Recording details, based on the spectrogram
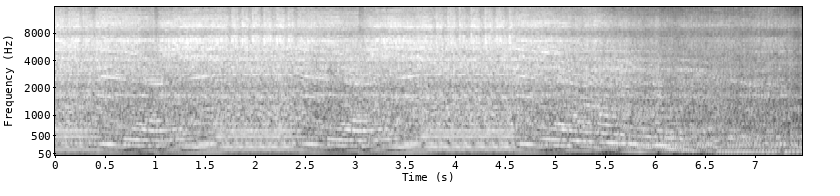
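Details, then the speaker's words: Honda Scoopy PGM-FI scooter with thick white exhaust smoke: rough, uneven clattering through idle and light revs, beat following engine speed; mechanic suspects worn piston or possibly valve seals, piston to be replaced. "Suaranya kasar, terus keluar asap putih tebal. Itu kemungkinan piston ya, atau enggak seal klepnya."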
